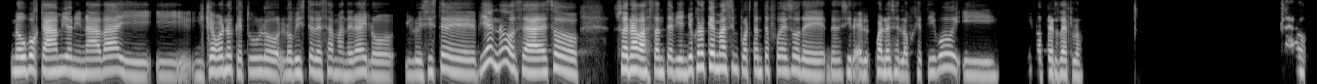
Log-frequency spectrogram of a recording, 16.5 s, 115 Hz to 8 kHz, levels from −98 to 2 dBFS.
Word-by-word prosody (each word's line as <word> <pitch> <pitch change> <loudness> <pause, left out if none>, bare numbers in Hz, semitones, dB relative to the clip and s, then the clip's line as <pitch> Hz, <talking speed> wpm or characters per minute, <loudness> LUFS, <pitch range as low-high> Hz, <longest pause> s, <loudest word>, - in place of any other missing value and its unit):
No 225 0 +3
hubo 240 +1 +4
cambio 225 +1 +4
ni 205 - -3
nada, 205 +4 +2
y 175 -4 -4
y 175 -2 -9
y 180 -1 -9
qué 225 +6 0
bueno 235 +2 +2
que 205 - -4
tú 215 +2 -4
lo 205 -3 -1
lo 195 +1 -4
viste 205 +2 -3
de 200 - 0
esa 215 +2 -5
manera 195 +2 -1
y 215 - -2
lo 175 -2 -5
y 185 - -10
lo 190 +1 -4
hiciste 205 0 -1
bien, 310 - +2
¿no?, 335 +3 +1
o 255 - +2
sea, 205 -2 +5
eso 210 -4 +1 0.4
suena 240 -1 +6
bastante 215 +1 +3
bien. 205 0 0
Yo 230 - +2
creo 275 +1 +3
que 275 -1 +6
más 255 0 +3
importante 225 -2 -3
fue 230 +1 -3
eso 225 0 -2
de 185 -2 0
de 195 - -6
decir: 200 +2 -5
"El 190 -1 -3
cuál 215 -1 +1
es 210 0 -1
el 190 -3 -3
objetivo, 210 +8 -3
y 225 - -4 0.9
y 235 - -29
no 205 - -7
perderlo". 190 -3 0 2.5
Claro. 220 -3 -7
210 Hz, 185 wpm, -25 LUFS, 195-230 Hz, 2.5 s, suena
